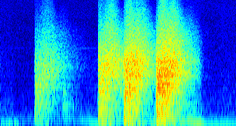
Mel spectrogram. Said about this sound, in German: Ich war empört, wenn Holmes Vergnügen daran hatte, mit geladenen Pistolen in seinem Lehnstuhl zu sitzen und auf die gegenüberliegende Wand zu feuern.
